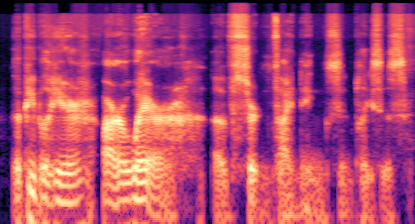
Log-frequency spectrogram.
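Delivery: low, soft voice ushering listeners into another zone; Rod Serling. Shown as a demonstration. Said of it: "Rod Serling is the answer".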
